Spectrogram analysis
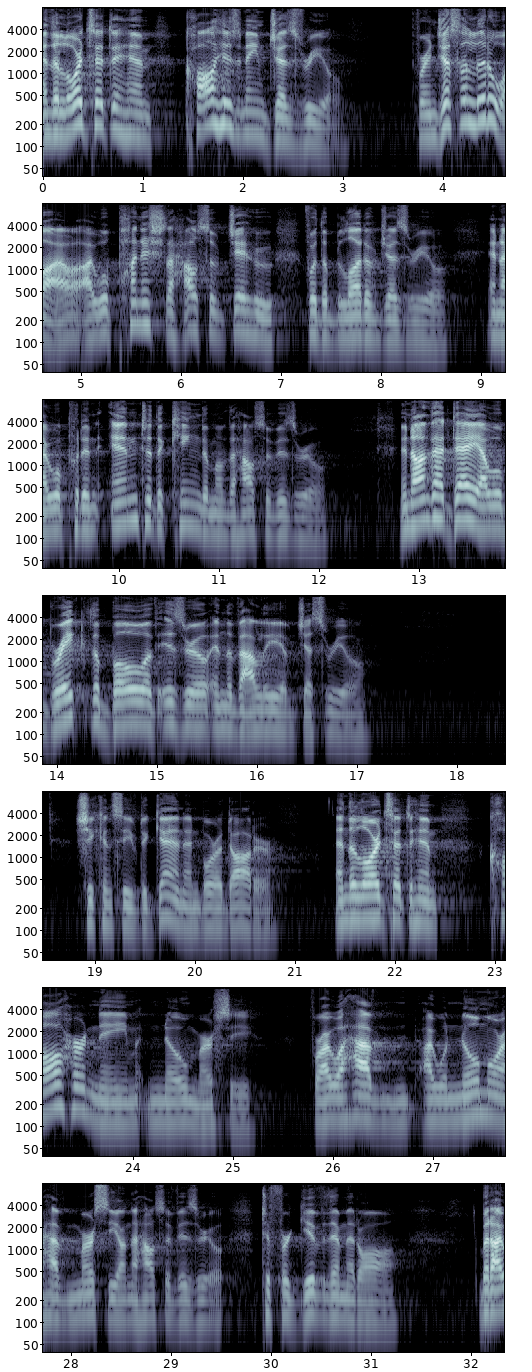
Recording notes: Recorded on January 6, 2024 at Waialae Baptist Church.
